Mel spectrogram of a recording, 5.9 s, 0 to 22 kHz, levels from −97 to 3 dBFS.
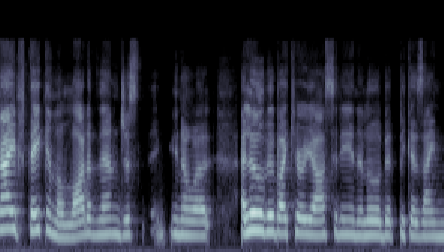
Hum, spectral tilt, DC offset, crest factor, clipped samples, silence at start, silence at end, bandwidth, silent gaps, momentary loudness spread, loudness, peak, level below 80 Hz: none; -5 dB/octave; under 0.1%; 18 dB; under 0.1%; 0 s; 0 s; 12 kHz; none; 14 LU; -29 LUFS; -10 dBFS; -78 dBFS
